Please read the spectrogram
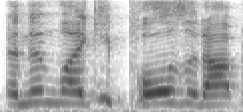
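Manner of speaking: ordinary delivery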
